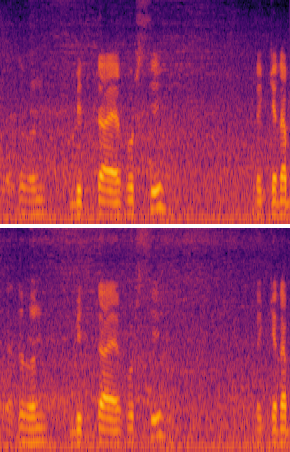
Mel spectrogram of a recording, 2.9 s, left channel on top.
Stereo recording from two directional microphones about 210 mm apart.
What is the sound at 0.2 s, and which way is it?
Speech, 40° right (ahead or behind).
